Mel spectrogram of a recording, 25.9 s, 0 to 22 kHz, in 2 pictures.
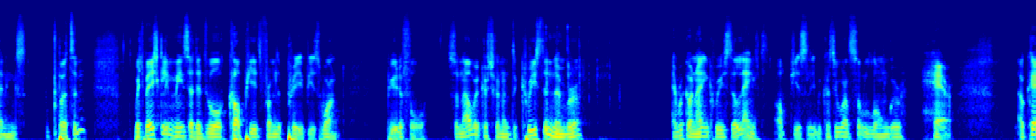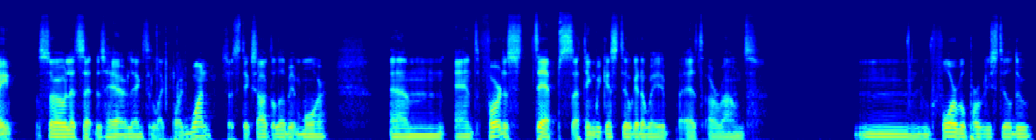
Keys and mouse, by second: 0.7-25.9 drag, 0.7-25.9 middle drag, 7.4 0.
